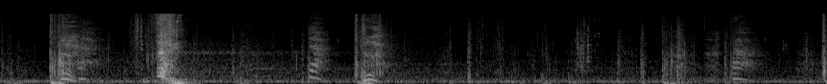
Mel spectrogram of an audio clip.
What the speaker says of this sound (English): I think I can hear something breathing near the back of the cellar.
